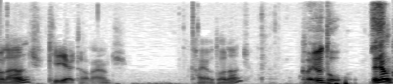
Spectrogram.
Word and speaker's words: Kyoto: Kyoto. They don't call it... Japanese people don't go Kyoto. They go Kyoto.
